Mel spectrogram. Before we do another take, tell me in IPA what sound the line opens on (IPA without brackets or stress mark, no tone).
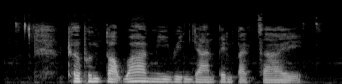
t̪ʰ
